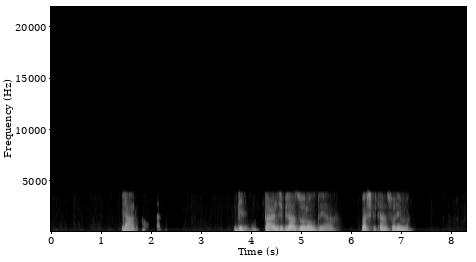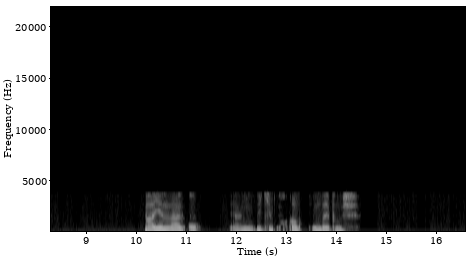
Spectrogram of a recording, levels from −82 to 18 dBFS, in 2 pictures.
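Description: A small blip at 1.44 s (30 ms) and a brief robotic stutter at 11.91 s (60 ms): packet loss with last packet repeated, replaying stale audio across the gaps.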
